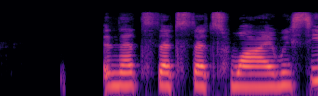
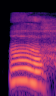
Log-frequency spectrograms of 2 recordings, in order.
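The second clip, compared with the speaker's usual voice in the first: loud, worn-out "ugh"; exasperated groan; 2 semitones higher, 8 dB louder than usual. Real, not acted. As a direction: groan it out, mentally exhausted. Overwhelmed, out of thoughts.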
